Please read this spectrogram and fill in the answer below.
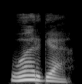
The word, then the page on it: warga: indonesian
